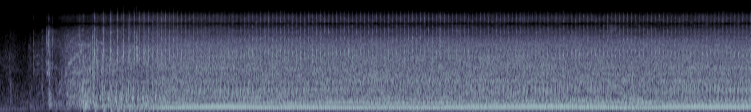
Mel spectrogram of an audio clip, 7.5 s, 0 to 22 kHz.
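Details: Replacement Briggs & Stratton 550EX lawn mower engine, first start after install: catches after a couple of pulls and settles into a steady, even buzz with no shake or miss; runs cleanly, whereas the old engine shook the whole time.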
